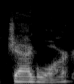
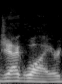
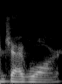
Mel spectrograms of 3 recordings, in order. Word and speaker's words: jaguar: pronunciation of jaguar and i've been pronouncing it wrong it is jaguar so there we go not jaguar jaguar thank you huge shout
